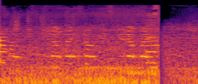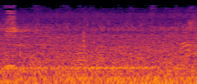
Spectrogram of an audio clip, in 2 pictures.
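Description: A crowd of people chatters and calls out outdoors.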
